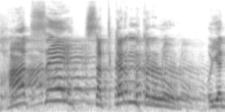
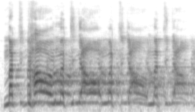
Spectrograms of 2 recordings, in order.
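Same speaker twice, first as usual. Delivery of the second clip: higher, repetitive mock plea; pleading wife; 4 semitones higher than usual. Preacher mimics wife at husband's deathbed, mock pleading. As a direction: imitate a wife begging, pitched up. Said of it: "तो पत्नी कह रही थी".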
